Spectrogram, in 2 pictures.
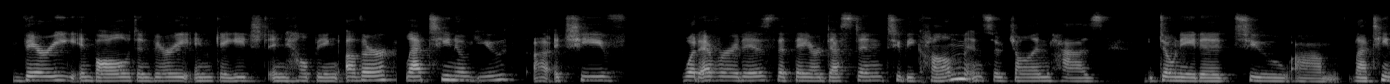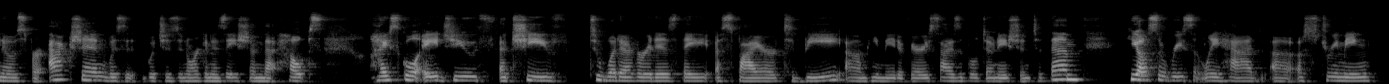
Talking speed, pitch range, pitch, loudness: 140 wpm, 155-185 Hz, 165 Hz, -32 LUFS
